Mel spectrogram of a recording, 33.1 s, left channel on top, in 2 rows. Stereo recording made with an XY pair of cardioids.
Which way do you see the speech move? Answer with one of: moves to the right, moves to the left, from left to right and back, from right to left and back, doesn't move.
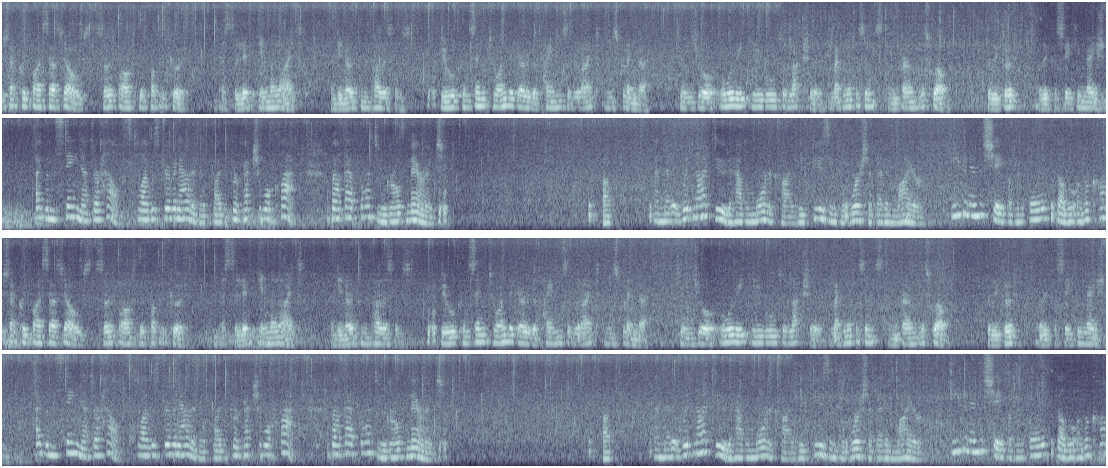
doesn't move.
